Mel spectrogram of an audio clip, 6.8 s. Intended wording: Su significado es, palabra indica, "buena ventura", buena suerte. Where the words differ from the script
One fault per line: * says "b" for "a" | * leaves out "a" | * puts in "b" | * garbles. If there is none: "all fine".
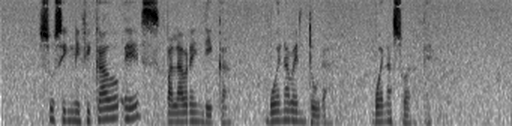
all fine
